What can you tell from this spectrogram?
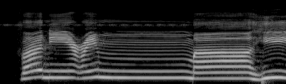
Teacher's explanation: یہاں میم مشدد ہے تو یہاں پر غنہ بھی ہوگا، یہاں پر الف مدہ بھی ہو رہا ہے، تو ہم اسے 2 یا 3 رکعت کی برابر کھینچے پڑھیں گے۔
